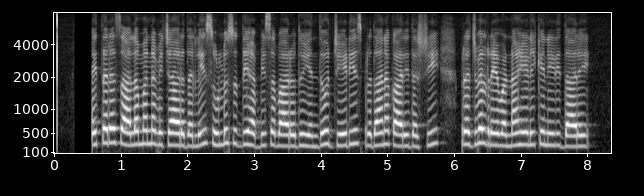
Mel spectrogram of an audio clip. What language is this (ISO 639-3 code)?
kan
